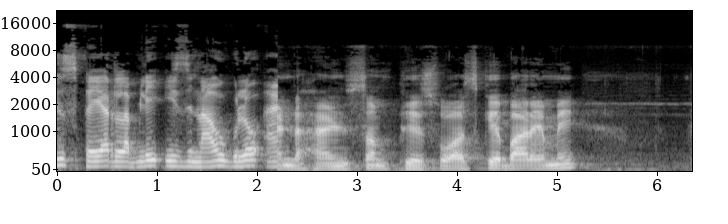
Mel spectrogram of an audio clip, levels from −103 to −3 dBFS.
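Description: From 2.21 s to the end, the audio plays back at 0.581 times its proper speed, a section at the wrong speed dropping it about ten semitones and dragging it slow, likely from a wrong clock rate. Unlike a pitch shift, tempo and pitch fall together.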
